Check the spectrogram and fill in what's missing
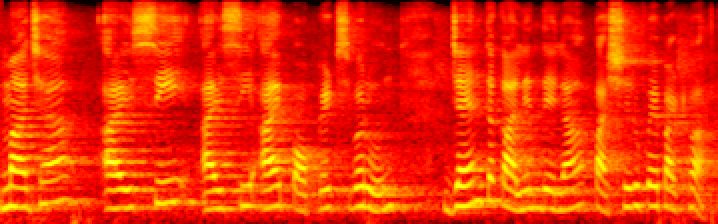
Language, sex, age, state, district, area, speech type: Marathi, female, 60+, Maharashtra, Mumbai Suburban, urban, read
